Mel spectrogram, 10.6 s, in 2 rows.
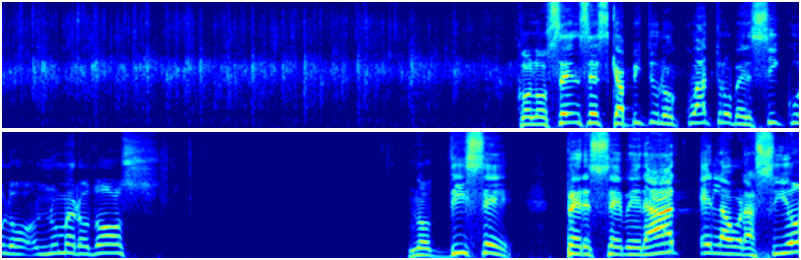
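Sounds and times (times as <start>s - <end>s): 
audience applause: 0.0s - 3.8s
speech: 3.4s - 6.4s, 8.0s - 10.6s.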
